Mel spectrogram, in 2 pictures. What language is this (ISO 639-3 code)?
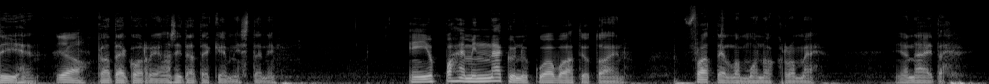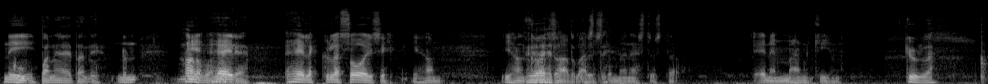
fin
